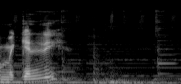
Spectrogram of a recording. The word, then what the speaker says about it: McGinnity: right so I guess apparently pronouncing it wrong it was Joe it's Joe mcin not Joe mcin which makes sense there's an i there n so Joe mcginnity as a my play-by-play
